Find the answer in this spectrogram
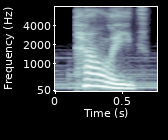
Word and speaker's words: Tali: It's Tali, right? Like tally counter.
